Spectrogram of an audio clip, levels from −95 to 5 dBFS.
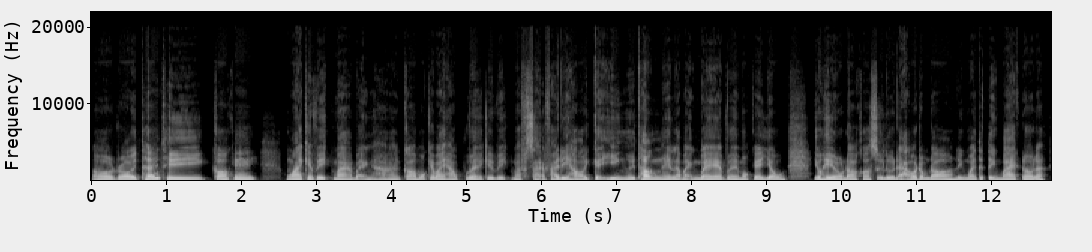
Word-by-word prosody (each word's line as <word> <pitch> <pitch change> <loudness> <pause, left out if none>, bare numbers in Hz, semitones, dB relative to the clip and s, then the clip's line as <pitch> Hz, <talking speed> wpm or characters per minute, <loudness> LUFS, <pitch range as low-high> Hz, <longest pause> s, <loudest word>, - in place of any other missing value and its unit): Ờ, 105 -1 +1
rồi 115 +2 +4
thế 210 - +5
thì 120 - +2
có 175 +5 +2
cái 225 0 +2 0.4
ngoài 115 -1 +3
cái 170 - 0
việc 100 - -1
mà 95 -1 0
bạn, 95 0 -5
à, 100 -2 -5
có 125 +5 -1
một 140 -6 -3
cái 140 +6 -3
bài 100 -6 +1
học 95 -1 -5
về 95 -3 0
cái 130 +7 -2
việc 100 -4 -5
mà 95 -1 -5
sẽ - - -6
phải 105 +2 -1
đi 120 -2 +2
hỏi 95 +2 -1
kỹ 120 - 0
người 100 -4 0
thân 130 -1 +4
hay 125 -2 0
là 100 -2 0
bạn 105 +1 -5
bè 90 -2 +3
về 95 0 -2
một 95 0 -4
cái 135 0 +1
dấu 150 +4 0 0.4
dấu 155 - +2
hiệu 95 -7 +5
nào 95 - +2
đó 115 +7 +1
có 150 +1 -3
sự 120 -9 -3
lừa 95 -1 +1
đảo 100 +6 -2
ở 135 - +4
trong 125 -2 0
đó, 150 +8 +1
liên 130 -5 -3
quan 115 -1 0
tới - - -4
tiền 95 -2 -1
bạc 90 -1 +1
rồi 95 -1 +2
đó, 135 +5 +1
110 Hz, 255 wpm, -26 LUFS, 95-130 Hz, 0.4 s, thế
